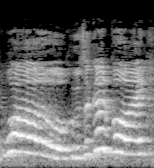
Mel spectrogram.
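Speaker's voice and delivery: put-on high, loud nervous baby talk with a laugh; startled, half-laughing coo at a hissing squirrel; startled pet talk. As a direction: back off laughing, talking to a pet. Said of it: "stepped back and was like".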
